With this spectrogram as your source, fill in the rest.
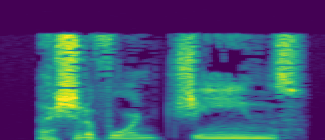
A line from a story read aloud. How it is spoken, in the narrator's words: I muttered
